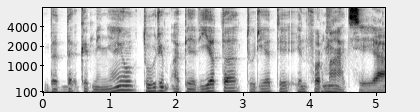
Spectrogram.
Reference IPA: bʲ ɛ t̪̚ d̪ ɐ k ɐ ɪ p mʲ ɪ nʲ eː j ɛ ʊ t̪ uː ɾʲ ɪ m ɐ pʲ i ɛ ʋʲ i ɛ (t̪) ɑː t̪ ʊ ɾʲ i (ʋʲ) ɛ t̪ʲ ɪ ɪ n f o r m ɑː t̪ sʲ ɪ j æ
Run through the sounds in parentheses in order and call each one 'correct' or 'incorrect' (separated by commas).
correct, incorrect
